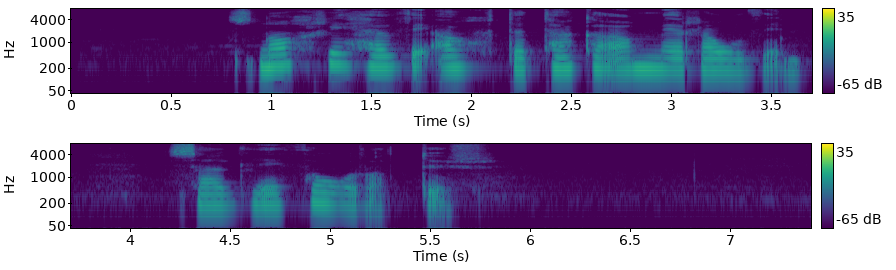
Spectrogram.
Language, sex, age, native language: Icelandic, female, 30-39, Filipino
